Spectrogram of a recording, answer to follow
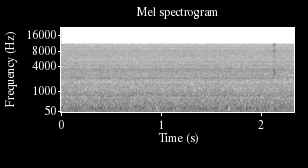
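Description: Steady low rumble with an even hiss, heard from inside a parked car; no single event stands out.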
